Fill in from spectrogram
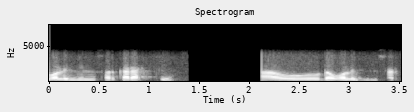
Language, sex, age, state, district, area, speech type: Odia, male, 60+, Odisha, Angul, rural, conversation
